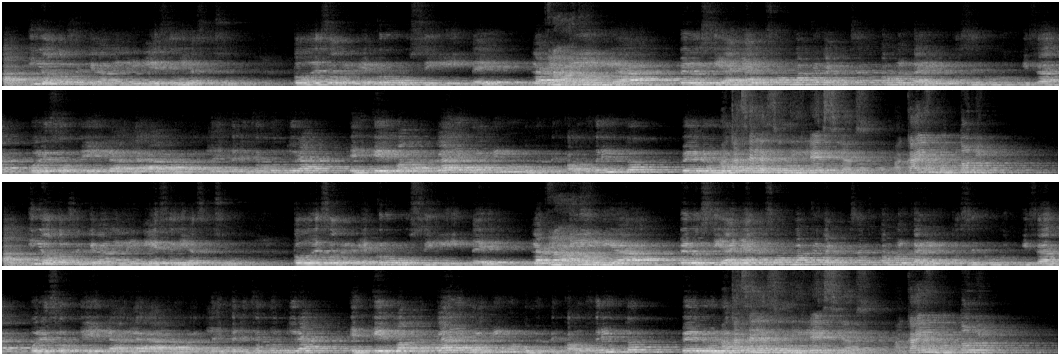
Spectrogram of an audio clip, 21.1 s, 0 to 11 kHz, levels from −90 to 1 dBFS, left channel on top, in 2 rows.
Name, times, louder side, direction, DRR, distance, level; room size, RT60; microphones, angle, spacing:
voice 1, 0.0-2.3 2.9-6.5 6.8-10.5 10.8-13.7 14.0-17.0 17.4-18.5, right 1 dB, 10° right, -4 dB, 1.3 m, -24 dB
voice 2, 5.4-5.9 17.7-19.2 19.5-20.4, equal, 20° left, -3 dB, 1.1 m, -26 dB
7.0 x 6.8 x 3.0 m, 2.3 s
head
